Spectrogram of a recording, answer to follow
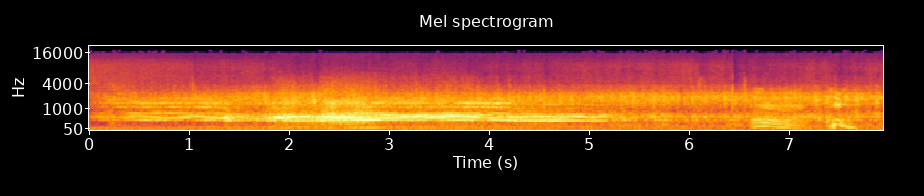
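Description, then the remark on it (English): A train rumbles along steadily while a loud, sustained steam whistle blows for several seconds, its layered tone wavering slightly before fading back into the continuous rolling noise. “And Jack and Rochester missed the train at Norfolk.”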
